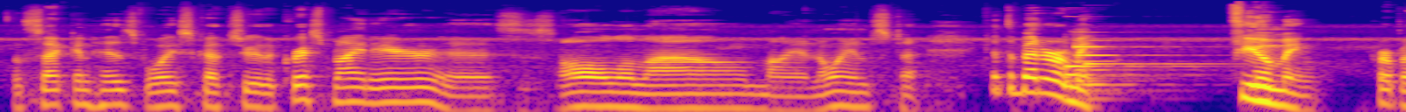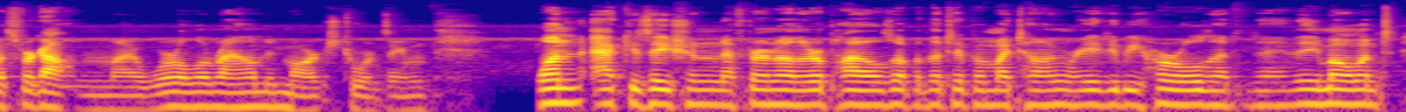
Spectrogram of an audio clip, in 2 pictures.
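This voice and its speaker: A man's voice: a little high, brisk, a bit bright, faint music behind, low-quality recording. A man reading first-person narration from a game aloud in a dramatic storytelling style. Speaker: gaming channel host reading a visual novel aloud.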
